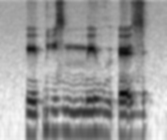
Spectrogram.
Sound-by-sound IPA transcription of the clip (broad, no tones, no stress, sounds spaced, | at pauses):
e ɓ i z mː e v ɯ ʔ ɛ z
